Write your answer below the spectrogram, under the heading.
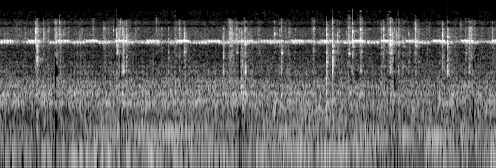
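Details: Crickets at dusk beside a crackling fireplace: a steady high-pitched trill runs throughout, with irregular bright crackles and pops from the fire over a soft low rumble.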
